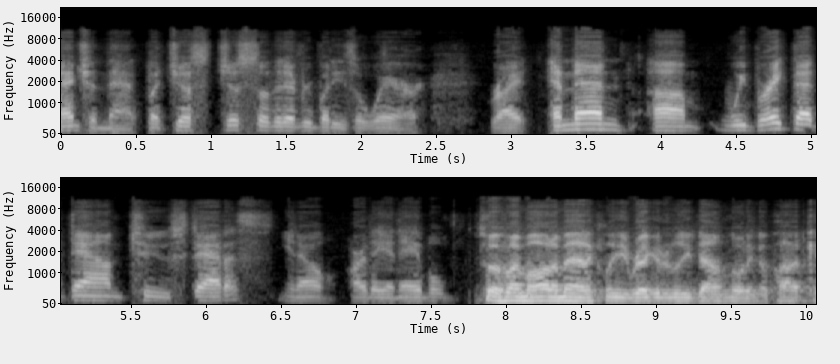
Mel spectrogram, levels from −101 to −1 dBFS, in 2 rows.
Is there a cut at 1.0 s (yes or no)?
no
